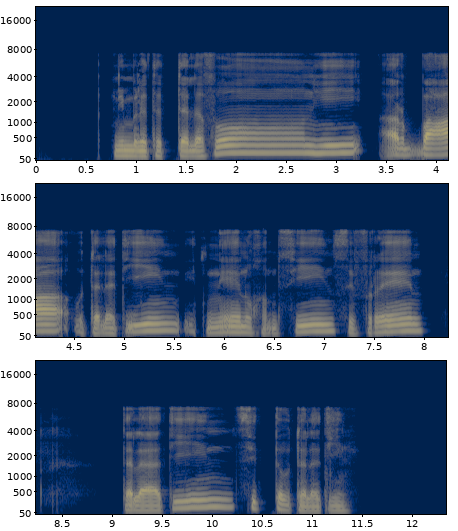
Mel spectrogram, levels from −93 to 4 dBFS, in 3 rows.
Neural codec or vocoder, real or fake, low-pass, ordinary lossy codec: none; real; 7.2 kHz; AAC, 48 kbps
